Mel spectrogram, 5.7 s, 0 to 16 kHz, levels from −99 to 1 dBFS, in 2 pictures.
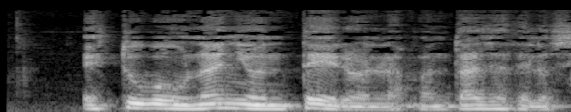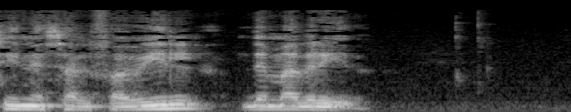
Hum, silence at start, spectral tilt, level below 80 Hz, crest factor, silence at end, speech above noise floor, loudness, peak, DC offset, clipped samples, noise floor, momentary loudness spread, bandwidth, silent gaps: none; 0.4 s; -7 dB/octave; -50 dBFS; 16 dB; 1.05 s; 44 dB; -20 LUFS; -4 dBFS; under 0.1%; under 0.1%; -63 dBFS; 11 LU; 11 kHz; none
